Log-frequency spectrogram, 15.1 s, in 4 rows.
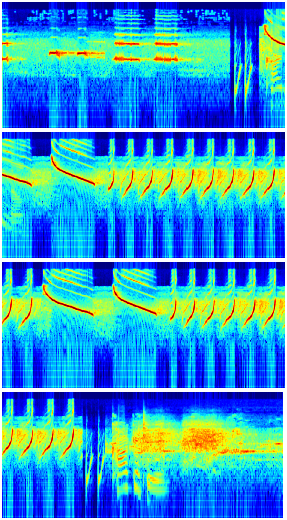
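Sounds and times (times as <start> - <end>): bird whistling song: 0.6 - 2.5, 3.2 - 12.6.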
